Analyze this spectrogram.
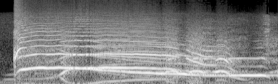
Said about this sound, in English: And the crowd goes wild!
